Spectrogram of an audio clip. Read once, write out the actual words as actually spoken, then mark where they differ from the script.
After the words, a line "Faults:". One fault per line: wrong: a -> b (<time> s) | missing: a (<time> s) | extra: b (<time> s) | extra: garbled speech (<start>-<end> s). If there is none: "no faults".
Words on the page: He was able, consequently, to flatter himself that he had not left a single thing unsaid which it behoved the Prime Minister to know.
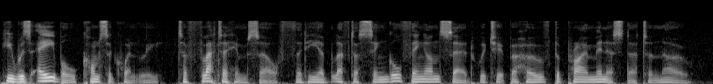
He was able, consequently, to flatter himself that he had left a single thing unsaid which it behoved the Prime Minister to know.
Faults:
missing: not (3.4 s)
